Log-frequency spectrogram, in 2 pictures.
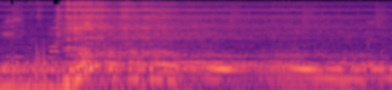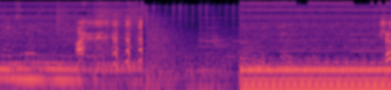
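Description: A Ford Mustang engine runs loudly and revs up and down, with people talking over it; the engine cuts briefly, then a steady roar resumes.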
